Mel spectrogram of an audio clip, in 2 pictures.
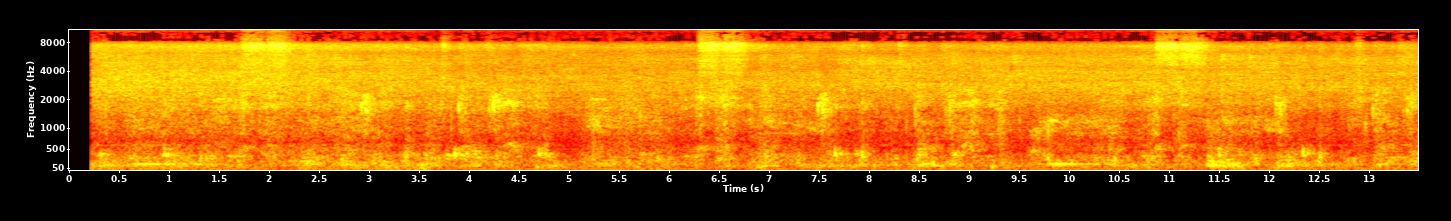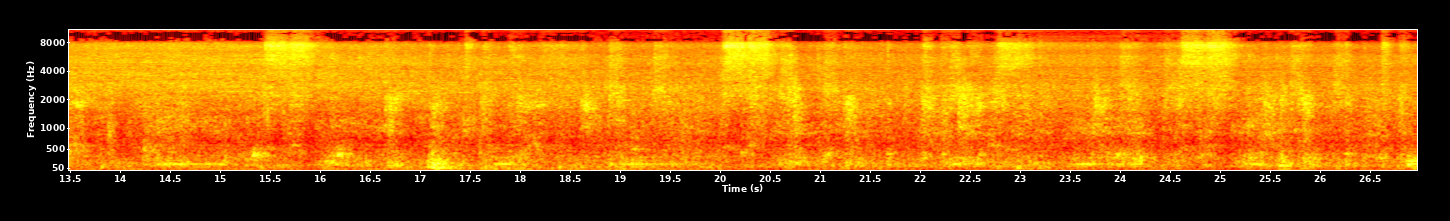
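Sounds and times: box making machine hissing: 0.3 - 26.9.

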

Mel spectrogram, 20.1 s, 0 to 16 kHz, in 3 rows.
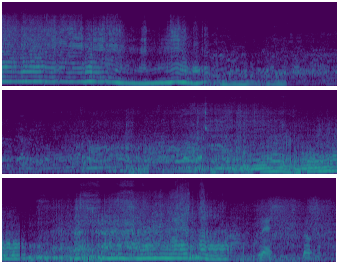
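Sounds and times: rally car engine revving: 0.0 - 5.8, 7.1 - 20.0.

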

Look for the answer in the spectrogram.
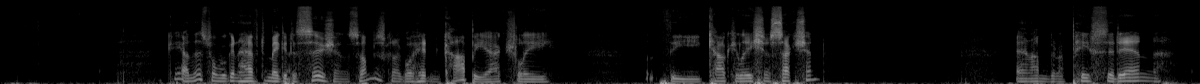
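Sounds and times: short breath: 1.2 - 1.6, 5.8 - 6.3, 9.6 - 10.1
person speaking: 1.6 - 5.6.

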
